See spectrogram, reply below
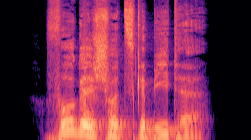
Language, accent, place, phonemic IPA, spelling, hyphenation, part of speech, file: German, Germany, Berlin, /ˈfoːɡl̩.ʃʊt͡s.ɡəˌbiːtə/, Vogelschutzgebiete, Vo‧gel‧schutz‧ge‧bie‧te, noun, De-Vogelschutzgebiete.ogg
- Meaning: 1. dative singular of Vogelschutzgebiet 2. nominative genitive accusative plural of Vogelschutzgebiet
